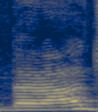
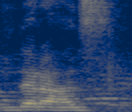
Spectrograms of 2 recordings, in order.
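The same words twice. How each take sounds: First: The word ends with a j sound. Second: The word ends with a z sound. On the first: The speaker calls it wrong. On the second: The speaker calls it right.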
